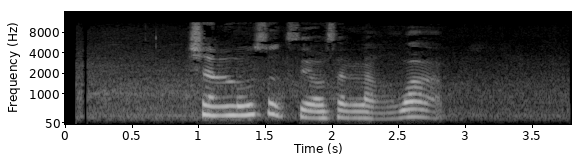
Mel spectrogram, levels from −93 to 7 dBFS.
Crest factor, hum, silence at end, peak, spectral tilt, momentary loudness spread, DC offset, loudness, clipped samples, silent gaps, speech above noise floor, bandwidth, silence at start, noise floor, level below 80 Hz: 16 dB; none; 1 s; -12 dBFS; -4 dB/octave; 25 LU; under 0.1%; -26 LUFS; under 0.1%; none; 30 dB; 11.5 kHz; 0.1 s; -55 dBFS; -84 dBFS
